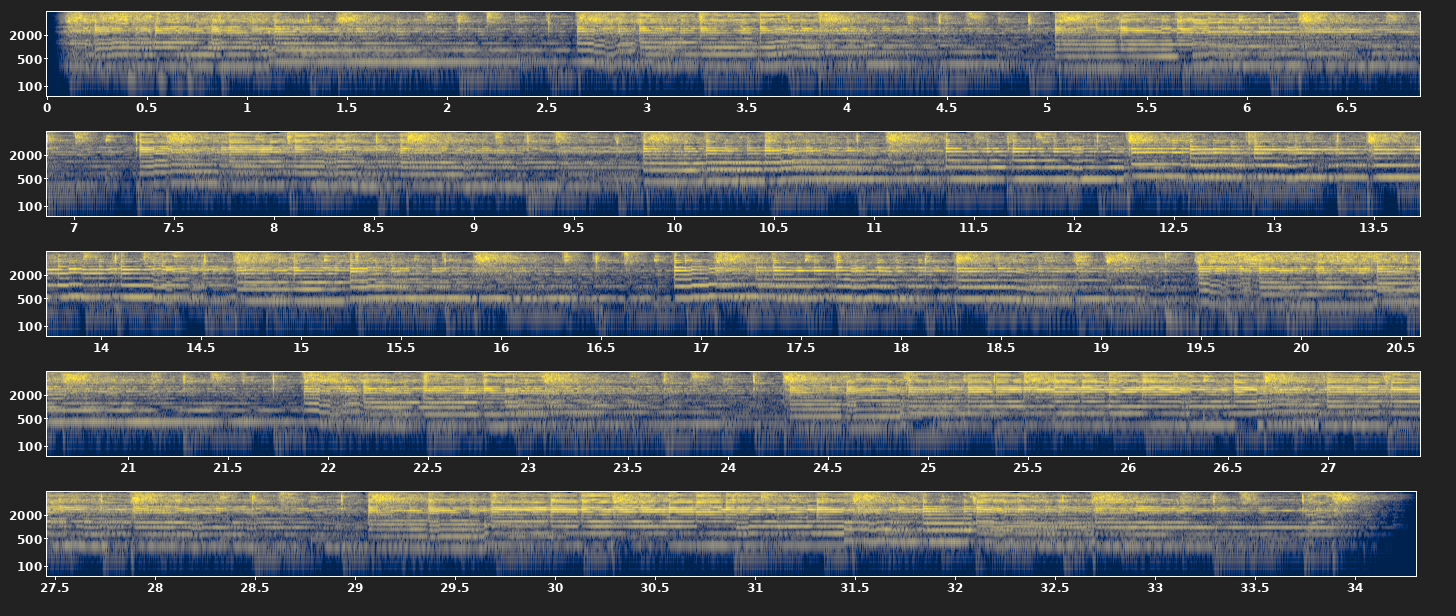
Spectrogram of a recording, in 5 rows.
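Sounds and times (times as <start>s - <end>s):
instrumental banjo ringtone: 0.0s - 34.3s.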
